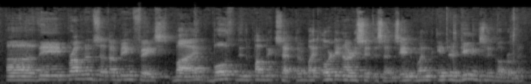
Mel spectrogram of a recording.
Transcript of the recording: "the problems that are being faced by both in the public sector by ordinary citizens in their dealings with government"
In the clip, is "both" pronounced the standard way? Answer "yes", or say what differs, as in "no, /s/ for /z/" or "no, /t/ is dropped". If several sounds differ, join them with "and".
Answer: no, /t/ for /θ/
